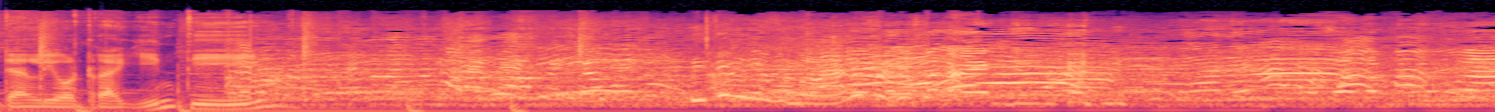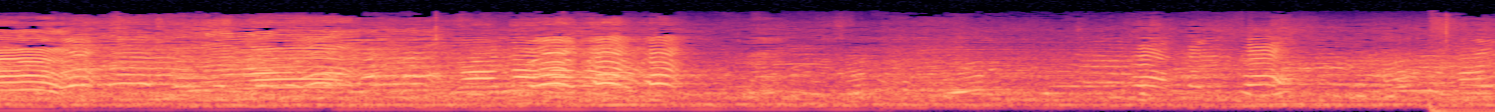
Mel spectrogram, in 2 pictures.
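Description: A woman sings through loudspeakers over music.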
